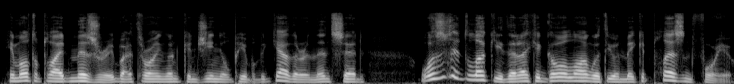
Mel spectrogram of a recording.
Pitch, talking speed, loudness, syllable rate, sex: 140 Hz, 220 wpm, -19 LUFS, 6.1 syllables/s, male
